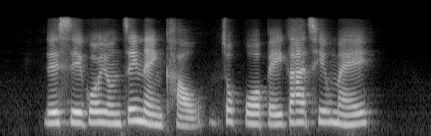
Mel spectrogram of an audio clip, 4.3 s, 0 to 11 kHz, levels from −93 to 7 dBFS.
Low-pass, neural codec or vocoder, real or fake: 7.2 kHz; codec, 16 kHz, 0.3 kbps, FocalCodec; fake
